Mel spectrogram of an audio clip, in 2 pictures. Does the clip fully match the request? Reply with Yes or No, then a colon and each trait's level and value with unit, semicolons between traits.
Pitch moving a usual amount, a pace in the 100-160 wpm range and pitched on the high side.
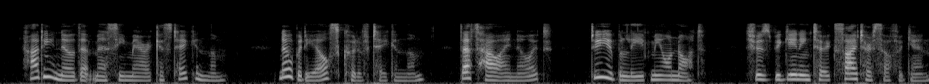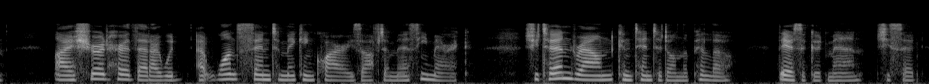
No: average, 3.5 semitones; average, 200 wpm; high, 205 Hz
